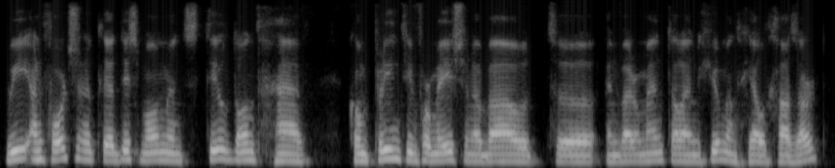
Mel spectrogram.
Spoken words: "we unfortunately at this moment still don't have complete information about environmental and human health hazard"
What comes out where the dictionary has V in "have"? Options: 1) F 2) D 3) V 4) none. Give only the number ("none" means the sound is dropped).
3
